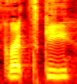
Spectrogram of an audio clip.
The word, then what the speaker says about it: Gretzky: Gretzky. Did I say his name right? – That time you did.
